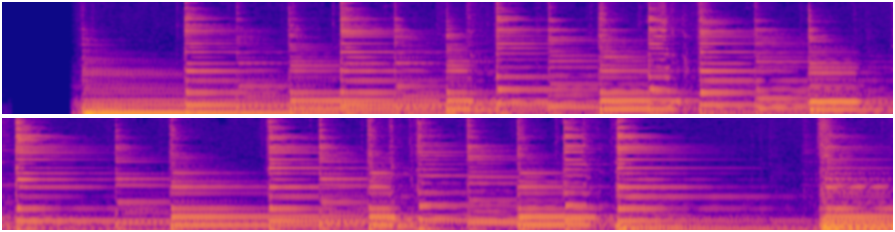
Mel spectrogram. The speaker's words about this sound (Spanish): Bueno, voy a presentar el primer single de este disco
